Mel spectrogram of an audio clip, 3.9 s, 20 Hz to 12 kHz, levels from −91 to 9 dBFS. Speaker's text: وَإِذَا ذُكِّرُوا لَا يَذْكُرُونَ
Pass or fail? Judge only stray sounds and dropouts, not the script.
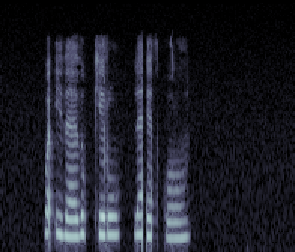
fail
